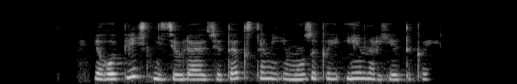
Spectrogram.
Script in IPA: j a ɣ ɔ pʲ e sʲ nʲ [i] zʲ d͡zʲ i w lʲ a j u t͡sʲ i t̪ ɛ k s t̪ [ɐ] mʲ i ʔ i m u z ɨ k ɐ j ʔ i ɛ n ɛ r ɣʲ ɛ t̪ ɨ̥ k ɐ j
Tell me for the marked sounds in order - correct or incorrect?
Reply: correct, correct

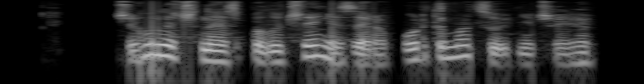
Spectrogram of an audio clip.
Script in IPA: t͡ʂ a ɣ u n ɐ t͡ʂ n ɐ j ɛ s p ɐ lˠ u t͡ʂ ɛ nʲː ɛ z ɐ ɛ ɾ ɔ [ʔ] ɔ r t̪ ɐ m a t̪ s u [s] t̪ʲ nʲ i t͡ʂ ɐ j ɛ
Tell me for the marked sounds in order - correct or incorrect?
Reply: incorrect: p, incorrect: none

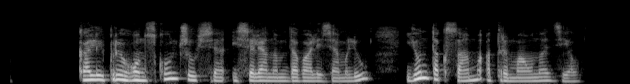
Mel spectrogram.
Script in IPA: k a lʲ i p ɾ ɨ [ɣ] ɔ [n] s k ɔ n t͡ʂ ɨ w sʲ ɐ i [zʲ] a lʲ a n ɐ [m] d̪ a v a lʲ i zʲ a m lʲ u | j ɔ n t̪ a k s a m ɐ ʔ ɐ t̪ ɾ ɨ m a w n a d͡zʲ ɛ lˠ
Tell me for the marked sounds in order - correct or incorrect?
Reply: correct, correct, incorrect: sʲ, correct

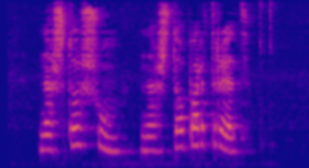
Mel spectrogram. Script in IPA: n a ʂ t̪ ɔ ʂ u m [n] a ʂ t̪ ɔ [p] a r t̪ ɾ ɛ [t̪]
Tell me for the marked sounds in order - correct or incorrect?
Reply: correct, correct, correct

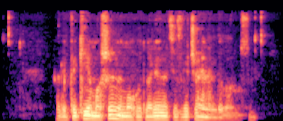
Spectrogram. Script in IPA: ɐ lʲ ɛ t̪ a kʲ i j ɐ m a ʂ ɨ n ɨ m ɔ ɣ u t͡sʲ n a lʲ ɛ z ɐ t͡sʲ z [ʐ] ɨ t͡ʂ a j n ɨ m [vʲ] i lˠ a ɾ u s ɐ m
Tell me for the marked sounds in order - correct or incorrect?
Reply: incorrect: v, incorrect: bʲ

